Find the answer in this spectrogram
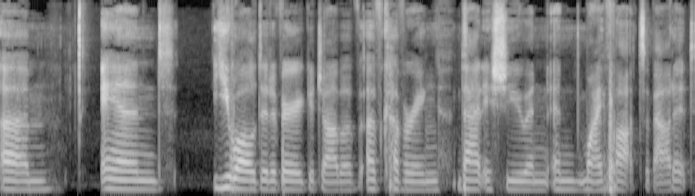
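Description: This is a plain, everyday voice. It moves at a fairly slow pace. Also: woman. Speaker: caller. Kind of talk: recorded voicemail message.

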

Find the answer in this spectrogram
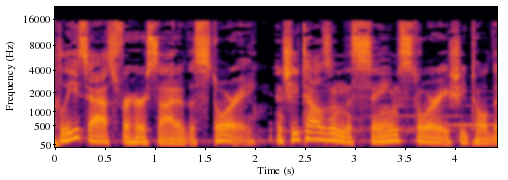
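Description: Music plays in the background as a man with fairly low pitch speaks at a moderate pace with lively intonation. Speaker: podcast co-host. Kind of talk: true-crime narration. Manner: measured, storytelling delivery, steady and earnest.

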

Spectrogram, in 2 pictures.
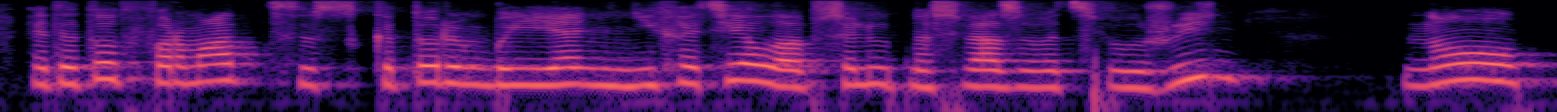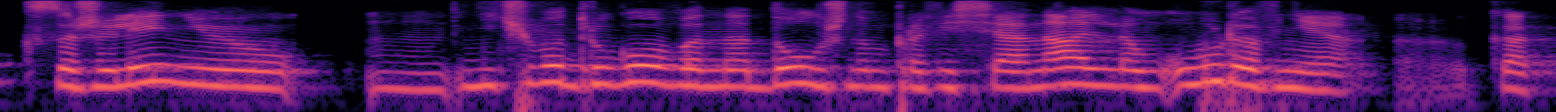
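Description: A woman's fairly high-pitched, a plain, everyday voice, at a fairly slow pace with fairly even intonation. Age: 20s. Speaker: conservatory violin student. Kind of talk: read-out personal story.

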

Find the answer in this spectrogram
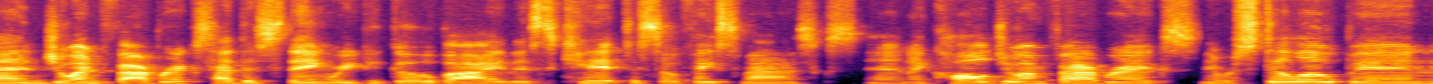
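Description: A woman's unremarkable speaking voice with an American accent, fairly low in pitch with ordinary pitch variation, on a very clean recording with a silent background. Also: moderate pace. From US Northeast, Connecticut. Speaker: nonprofit founder and film assistant director. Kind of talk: interview.

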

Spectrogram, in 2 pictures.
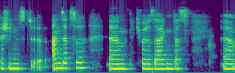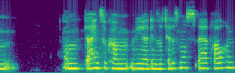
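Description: The delivery is very slow, with long, frequent pauses. The voice is somewhat breathy and the intonation is flat and monotone. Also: woman. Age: 20s. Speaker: climate activist. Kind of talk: interview. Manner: hesitant, many filler sounds.

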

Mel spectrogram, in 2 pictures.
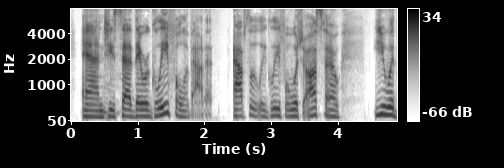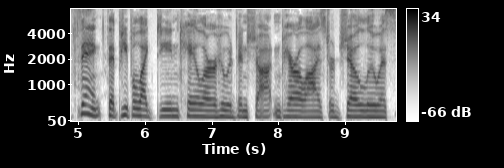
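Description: A woman speaks at a moderate pace with a very deep, low pitch and fairly even intonation. The recording is very clean, with a silent background. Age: 50s. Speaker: author and journalist. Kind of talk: interview.

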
